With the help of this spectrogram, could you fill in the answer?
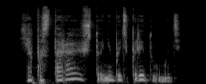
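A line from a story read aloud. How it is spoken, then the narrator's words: Whisper. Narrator (Russian): шепнула я Коре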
